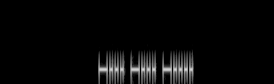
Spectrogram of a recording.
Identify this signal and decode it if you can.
Morse code, heard as a keyed tone, about 46 wpm, 700 Hz. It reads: BB6
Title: Three Challenging Letter-Number Combinations 45wpm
